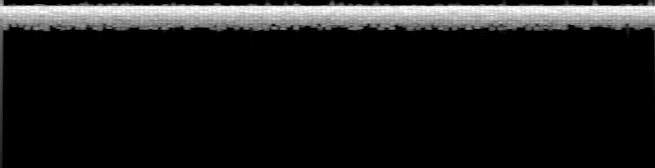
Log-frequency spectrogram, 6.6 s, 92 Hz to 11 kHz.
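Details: High-pitched continuous trill of a Korean bush cricket, National Institute of Biological Resources recording from 2020, made of fast, evenly pulsed buzzing ticks that never pause.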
